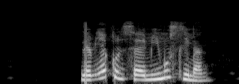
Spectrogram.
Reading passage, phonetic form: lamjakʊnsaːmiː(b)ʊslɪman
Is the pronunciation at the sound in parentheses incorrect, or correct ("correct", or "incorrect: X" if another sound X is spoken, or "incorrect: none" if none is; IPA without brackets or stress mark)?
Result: incorrect: m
